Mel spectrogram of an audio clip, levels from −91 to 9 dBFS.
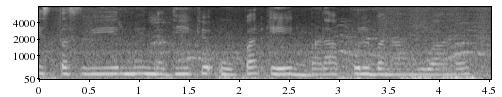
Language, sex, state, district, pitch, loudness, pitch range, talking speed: Hindi, female, Uttar Pradesh, Lucknow, 245 Hz, -16 LUFS, 230-250 Hz, 145 wpm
